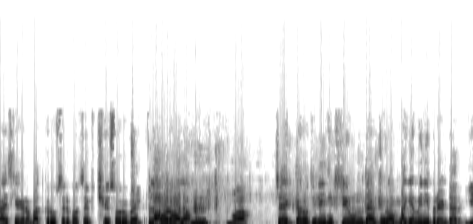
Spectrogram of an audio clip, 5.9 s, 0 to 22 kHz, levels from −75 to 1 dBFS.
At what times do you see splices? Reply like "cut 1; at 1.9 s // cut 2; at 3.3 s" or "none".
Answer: cut 1; at 1.8 s // cut 2; at 5.0 s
